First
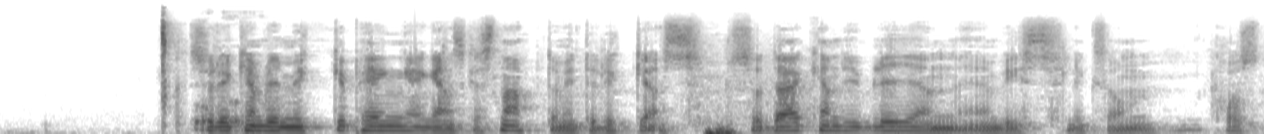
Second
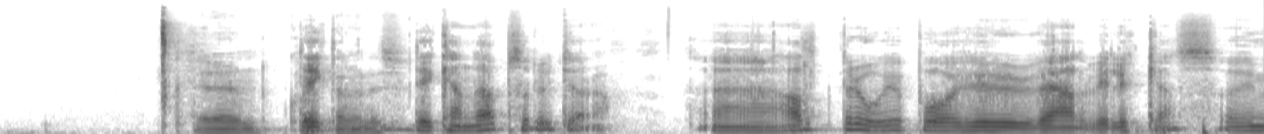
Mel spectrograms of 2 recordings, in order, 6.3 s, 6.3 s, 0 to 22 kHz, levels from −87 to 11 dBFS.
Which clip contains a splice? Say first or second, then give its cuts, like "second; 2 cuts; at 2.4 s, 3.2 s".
first; 1 cut; at 0.9 s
